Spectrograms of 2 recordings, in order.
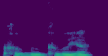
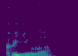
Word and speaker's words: Kaluuya: Daniel Kaluuya. – Yeah, that him. – Kaluuya.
